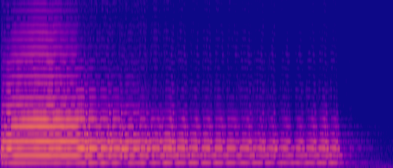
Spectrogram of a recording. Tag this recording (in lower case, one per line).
musical instrument
music
trumpet
brass instrument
